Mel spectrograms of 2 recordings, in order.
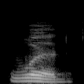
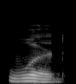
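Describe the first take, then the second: Both takes have the same delivery.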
